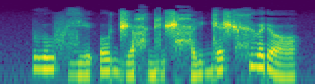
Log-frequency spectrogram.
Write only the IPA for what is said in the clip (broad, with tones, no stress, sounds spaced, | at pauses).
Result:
ð u˧ f zʲ e˩˧ ʔ o˧˥ d͡ʒ e˩˧ ħ ɡ i˩˧ ʃ ħ i˩˧ ɡʲ æ˧˥ ʃ xʲ u˥ ɐ̯ ɾʲ ɒ˩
